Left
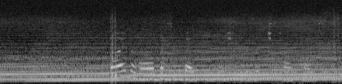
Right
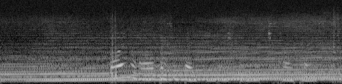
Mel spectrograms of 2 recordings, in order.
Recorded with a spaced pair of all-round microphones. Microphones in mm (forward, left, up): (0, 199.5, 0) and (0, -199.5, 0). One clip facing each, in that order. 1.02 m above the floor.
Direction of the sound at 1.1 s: 20° right (ahead or behind).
